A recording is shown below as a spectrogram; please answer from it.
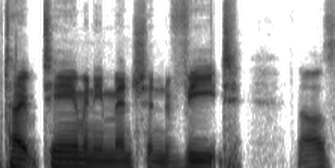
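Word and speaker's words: Vít: Veet. Vit. Yeah, he pronounces it Veet. Veet. Yeah. Makes sense. I didn't know. I thought it was Vit.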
